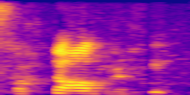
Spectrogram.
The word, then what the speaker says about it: photography: to recognize that the stress would go on this second syllable photography if I say photograph II or photograph II the pronunciation changes so it is photography likewise if the suffix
